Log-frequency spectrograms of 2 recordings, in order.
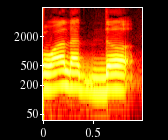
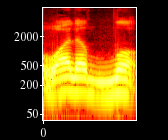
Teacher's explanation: Ya, kalau dari segi suara mungkin mirip, tapi beda dari makhrajnya. Kalau dal itu dari ujung lidah. Sedangkan kalau dot itu dari sisi lidah.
